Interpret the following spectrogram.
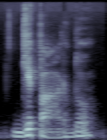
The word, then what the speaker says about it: ghepardo: So since there is the H, the G goes G, not J, G, because we have the H. So ge, gi, because of the H.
